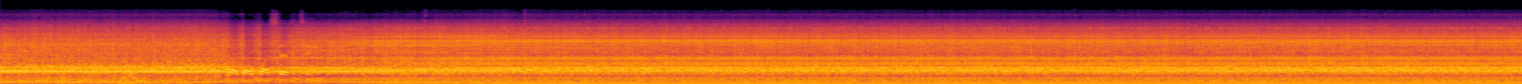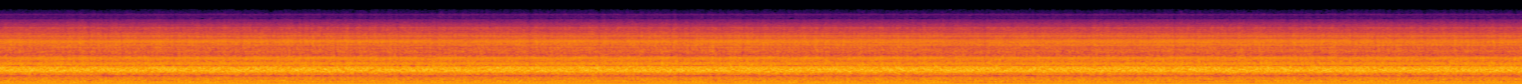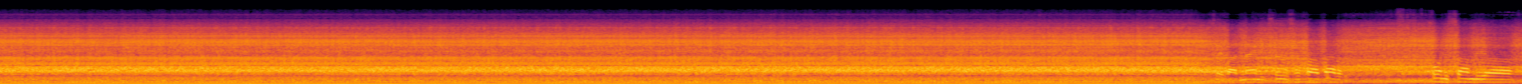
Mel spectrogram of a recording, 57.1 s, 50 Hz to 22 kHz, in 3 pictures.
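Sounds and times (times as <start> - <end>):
air conditioner unit humming: 0.0 - 57.0.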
